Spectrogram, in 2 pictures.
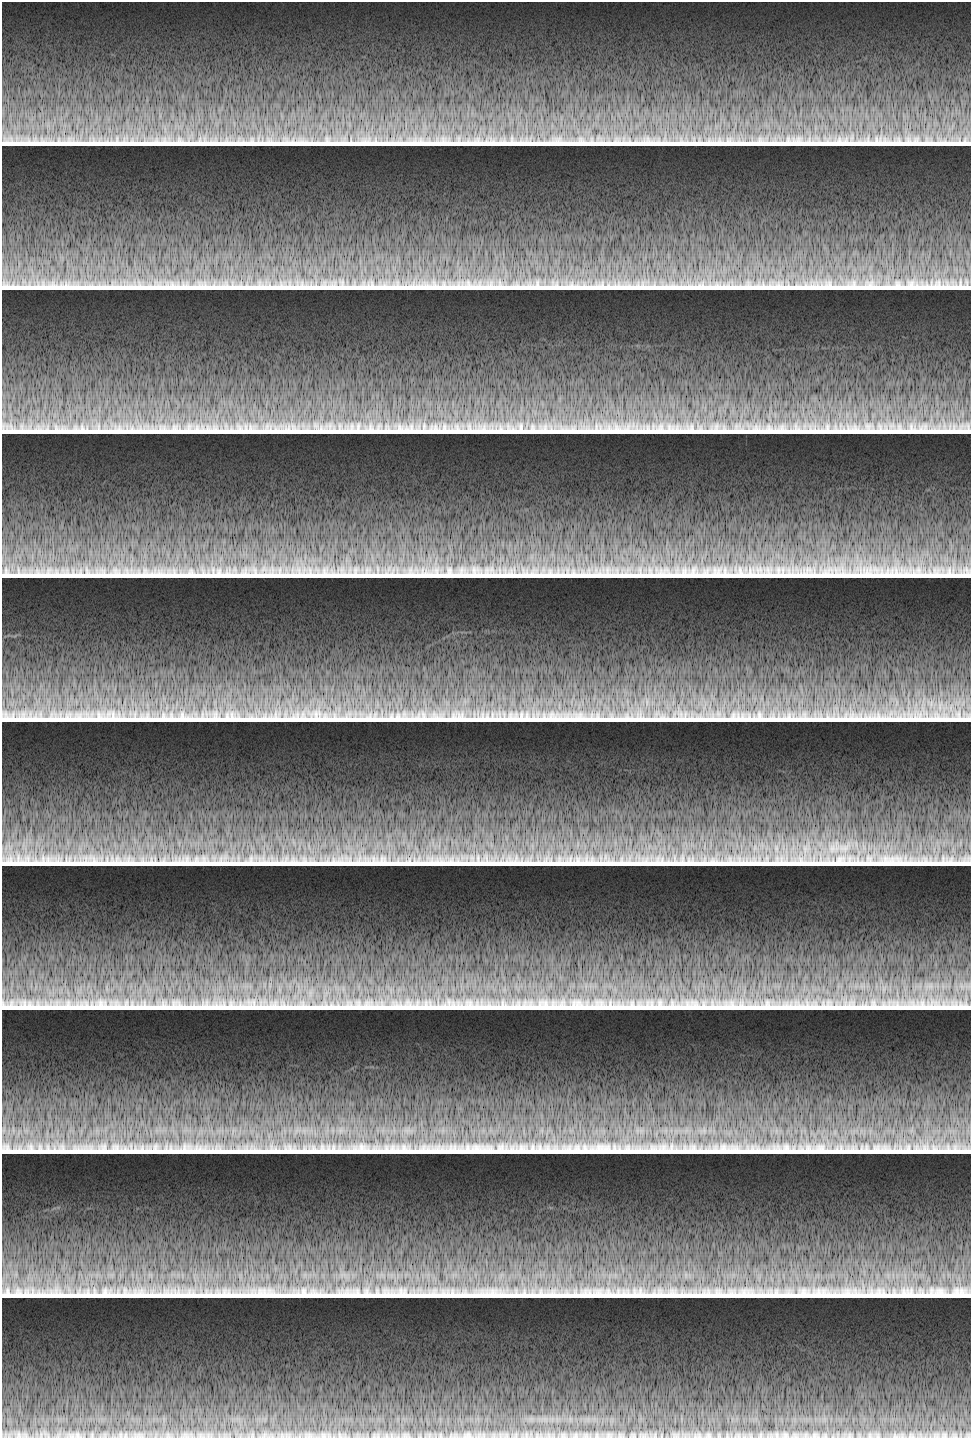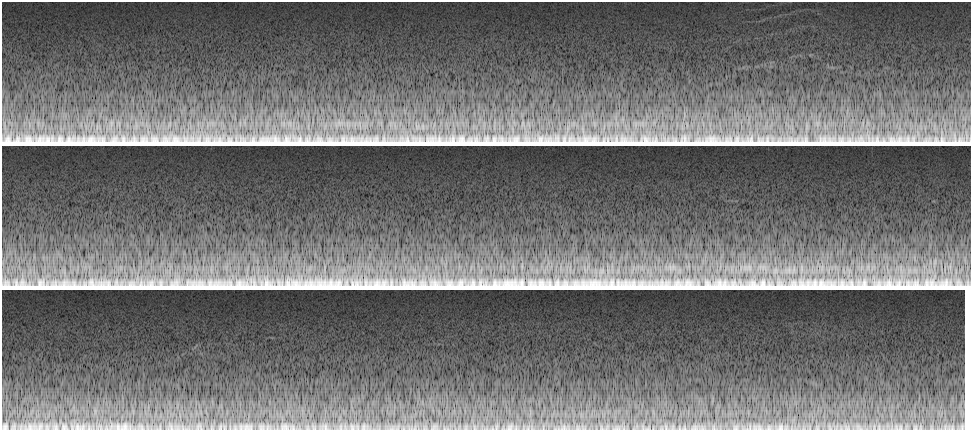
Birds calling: unidentified bird
Great Crested Flycatcher (Myiarchus crinitus)

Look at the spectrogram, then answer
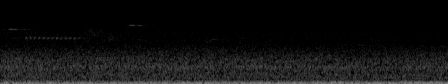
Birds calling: Black-capped Chickadee (Poecile atricapillus)
Song Sparrow (Melospiza melodia)

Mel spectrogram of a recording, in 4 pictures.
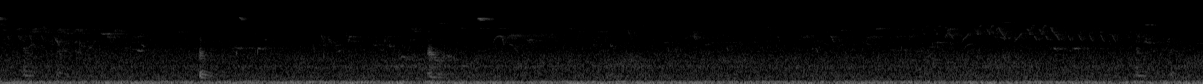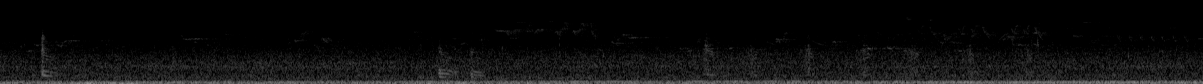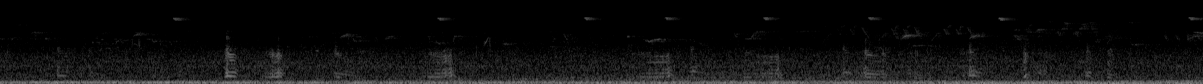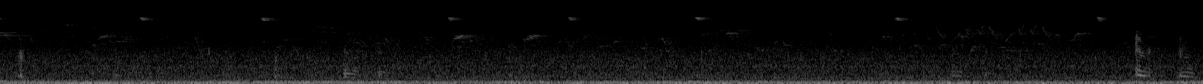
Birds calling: Chestnut-sided Warbler (Setophaga pensylvanica)
Gray Catbird (Dumetella carolinensis)
Eastern Towhee (Pipilo erythrophthalmus)
Common Yellowthroat (Geothlypis trichas)
unidentified bird
Song Sparrow (Melospiza melodia)

